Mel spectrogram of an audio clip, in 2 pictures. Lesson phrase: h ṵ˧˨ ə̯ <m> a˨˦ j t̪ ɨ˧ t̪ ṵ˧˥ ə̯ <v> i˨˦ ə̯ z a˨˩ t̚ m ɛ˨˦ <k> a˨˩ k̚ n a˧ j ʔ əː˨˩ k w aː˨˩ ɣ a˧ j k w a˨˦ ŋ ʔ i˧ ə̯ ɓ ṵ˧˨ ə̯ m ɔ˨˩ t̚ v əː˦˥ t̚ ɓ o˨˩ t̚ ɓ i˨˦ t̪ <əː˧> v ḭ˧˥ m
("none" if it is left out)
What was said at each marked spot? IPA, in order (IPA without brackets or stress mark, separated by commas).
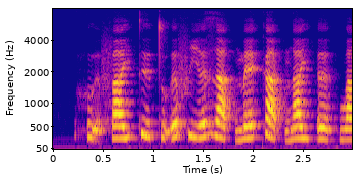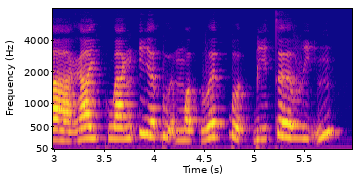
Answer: f, f, k, əː˧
